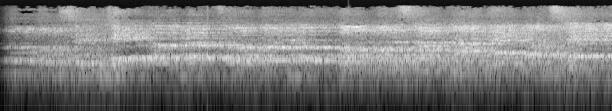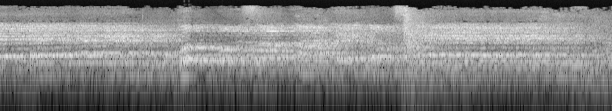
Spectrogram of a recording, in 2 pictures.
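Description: A choir singing, several voices holding pitched lines together; it starts abruptly out of silence.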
